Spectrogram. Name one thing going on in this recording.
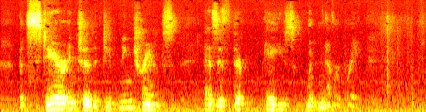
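An elderly woman reads aloud calmly, close to a microphone.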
